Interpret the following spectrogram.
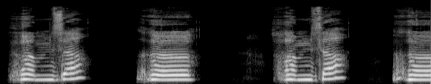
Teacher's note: حمزہ اور ہا دونوں انتہائی حلق سے ادا ہوں گے۔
